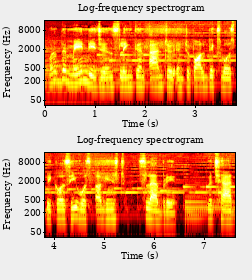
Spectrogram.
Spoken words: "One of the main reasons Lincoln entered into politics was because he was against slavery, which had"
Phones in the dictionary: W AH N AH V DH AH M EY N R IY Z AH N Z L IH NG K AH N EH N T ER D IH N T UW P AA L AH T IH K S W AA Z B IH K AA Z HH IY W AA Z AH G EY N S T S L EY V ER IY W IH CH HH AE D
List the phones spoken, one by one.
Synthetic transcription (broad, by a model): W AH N AH V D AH M EY N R IY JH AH N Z L IH NG K AH N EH N T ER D IH N T UW P AA L AH T IH K S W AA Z B IH K AA Z HH IY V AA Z AH G EY N S T S L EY B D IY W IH CH HH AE D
